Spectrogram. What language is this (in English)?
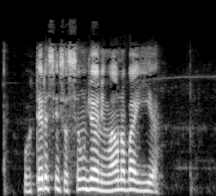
Portuguese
